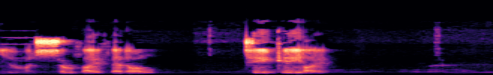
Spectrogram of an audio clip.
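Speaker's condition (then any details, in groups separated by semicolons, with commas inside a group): ALS, speech-generating device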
